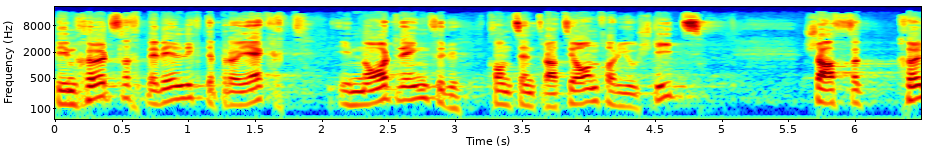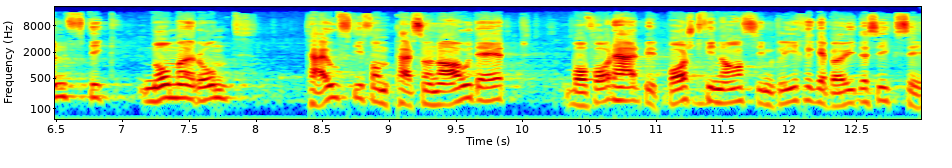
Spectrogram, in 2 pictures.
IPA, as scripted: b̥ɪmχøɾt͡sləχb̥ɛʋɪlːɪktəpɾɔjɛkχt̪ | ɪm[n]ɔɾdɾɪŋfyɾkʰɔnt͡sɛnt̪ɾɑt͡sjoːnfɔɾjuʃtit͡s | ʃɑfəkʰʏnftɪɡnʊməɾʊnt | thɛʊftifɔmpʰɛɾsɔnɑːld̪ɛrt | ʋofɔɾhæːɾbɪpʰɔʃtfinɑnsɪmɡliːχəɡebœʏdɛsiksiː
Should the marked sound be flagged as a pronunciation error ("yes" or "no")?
no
